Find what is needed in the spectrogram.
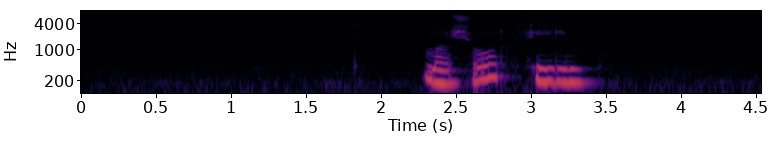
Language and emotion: Russian, neutral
